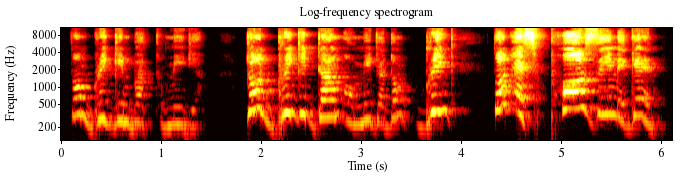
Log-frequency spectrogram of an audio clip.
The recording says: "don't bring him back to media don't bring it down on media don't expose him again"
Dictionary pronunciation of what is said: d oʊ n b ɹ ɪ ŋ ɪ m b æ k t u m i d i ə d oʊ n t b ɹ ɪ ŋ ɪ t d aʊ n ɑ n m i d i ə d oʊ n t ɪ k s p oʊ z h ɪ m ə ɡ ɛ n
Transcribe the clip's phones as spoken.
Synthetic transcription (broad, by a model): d oʊ n b ɹ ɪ ŋ ɪ m b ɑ k t u m i d i ə d oʊ n t b ɹ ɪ ŋ ɪ t d aʊ n ɑ n m i d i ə d oʊ n t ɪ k s p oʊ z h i m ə ɡ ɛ n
